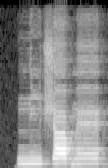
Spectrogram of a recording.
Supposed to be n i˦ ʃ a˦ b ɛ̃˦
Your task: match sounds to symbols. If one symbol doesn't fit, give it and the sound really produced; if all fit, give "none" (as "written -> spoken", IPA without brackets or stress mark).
i˦ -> ĩ˦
